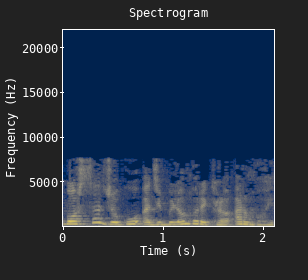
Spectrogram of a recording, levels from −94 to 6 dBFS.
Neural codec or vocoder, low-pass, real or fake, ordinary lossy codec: none; none; real; none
